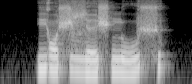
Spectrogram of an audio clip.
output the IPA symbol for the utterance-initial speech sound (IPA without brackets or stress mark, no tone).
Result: j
